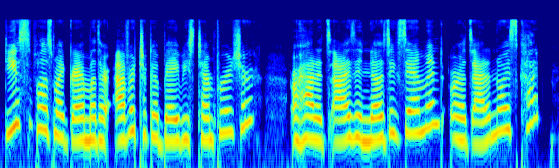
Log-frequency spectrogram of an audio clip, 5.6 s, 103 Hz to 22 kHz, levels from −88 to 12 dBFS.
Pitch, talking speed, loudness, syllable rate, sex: 290 Hz, 225 wpm, -21 LUFS, 7.6 syllables/s, female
